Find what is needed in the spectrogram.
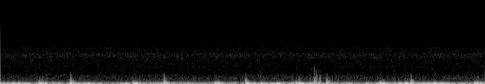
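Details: Own heartbeat recording: steady, regular low thumps about 80 beats a minute over a constant low hum; normal heart sounds.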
